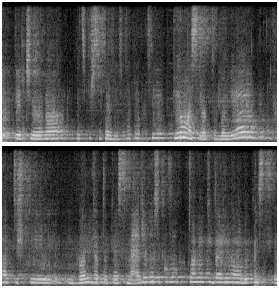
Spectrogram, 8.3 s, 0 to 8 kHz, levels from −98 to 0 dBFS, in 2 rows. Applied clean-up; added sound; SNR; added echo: neural separator model SepFormer DNS4.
